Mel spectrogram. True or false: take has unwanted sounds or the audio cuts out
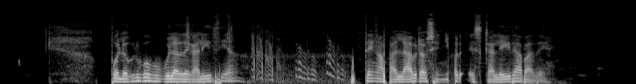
true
